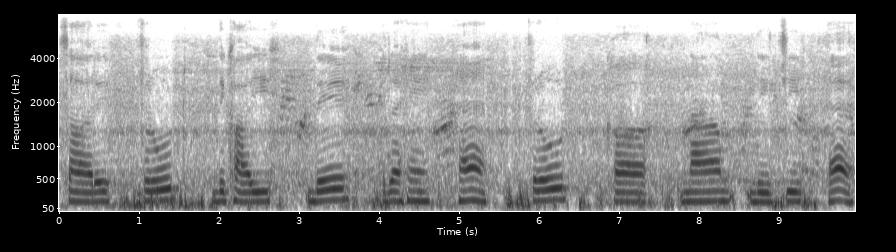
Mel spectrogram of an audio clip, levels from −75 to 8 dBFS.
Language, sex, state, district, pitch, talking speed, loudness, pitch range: Hindi, male, Punjab, Fazilka, 150 Hz, 65 wpm, -14 LUFS, 140-155 Hz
